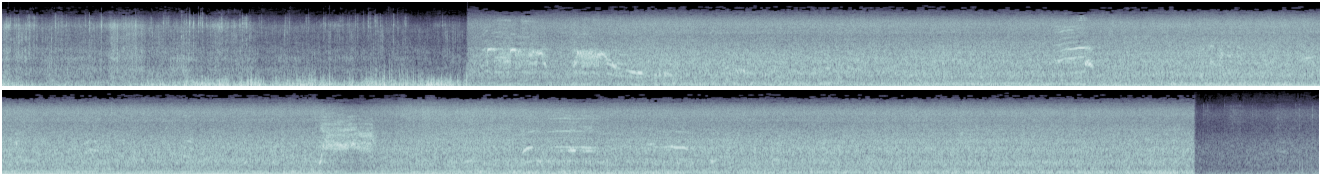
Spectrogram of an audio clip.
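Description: Wind buffeting the microphone at first. About six seconds in it gives way to the steady rush of water spilling over a small creek weir, with the splash and slosh of a child's BMX bike's wheels riding through the shallow water. A few short high calls sound over it.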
